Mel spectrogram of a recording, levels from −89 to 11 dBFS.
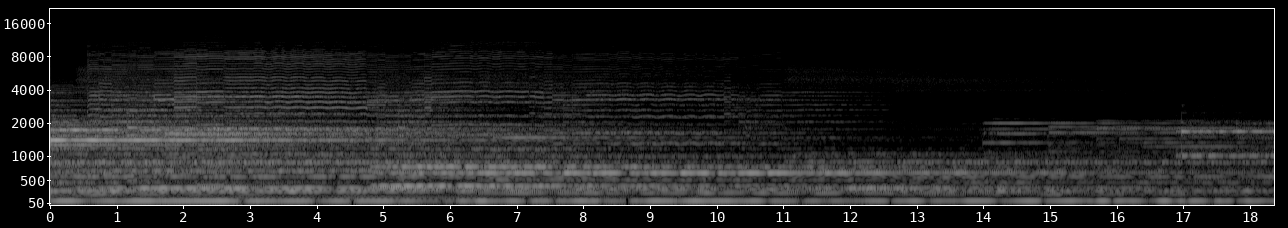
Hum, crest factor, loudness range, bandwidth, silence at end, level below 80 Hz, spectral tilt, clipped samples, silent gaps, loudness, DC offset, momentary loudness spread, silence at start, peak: none; 18 dB; 12 LU; 11.5 kHz; 0 s; -64 dBFS; -5.5 dB/octave; under 0.1%; none; -40 LUFS; under 0.1%; 14 LU; 0 s; -22 dBFS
